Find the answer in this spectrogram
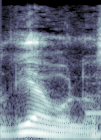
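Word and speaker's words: διάβολος: o el adversario bien griego se dice o diábolos sé que no vamos a buscar inmediatamente cómo es que se pronuncia el en griego diábolos significa calumniador y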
